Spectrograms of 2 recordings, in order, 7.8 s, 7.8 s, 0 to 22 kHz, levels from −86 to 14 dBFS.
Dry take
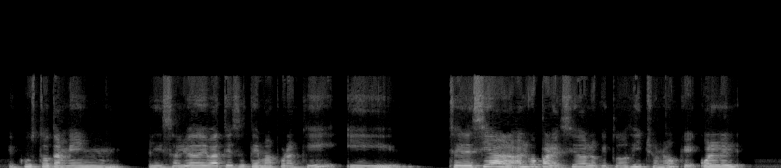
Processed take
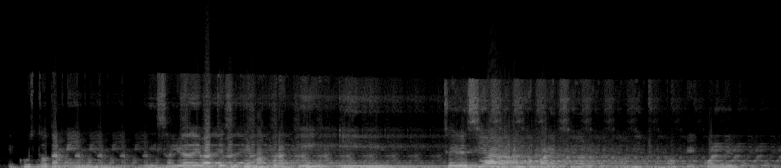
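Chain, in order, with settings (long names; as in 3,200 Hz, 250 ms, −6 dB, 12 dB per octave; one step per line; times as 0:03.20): source passing by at 0:03.02, 14 m/s, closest 18 metres
asymmetric clip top −19 dBFS
delay that swaps between a low-pass and a high-pass 113 ms, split 860 Hz, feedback 85%, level −8 dB
level −2.5 dB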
